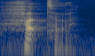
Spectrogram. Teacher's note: when we say T, it touches the roof of our mouth and it cuts off the airflow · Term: a T sound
